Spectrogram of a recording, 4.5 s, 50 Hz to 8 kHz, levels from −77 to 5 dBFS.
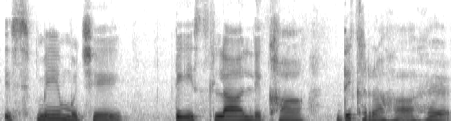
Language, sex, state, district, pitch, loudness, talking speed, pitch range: Hindi, female, Madhya Pradesh, Katni, 195 Hz, -18 LUFS, 95 wpm, 180-205 Hz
